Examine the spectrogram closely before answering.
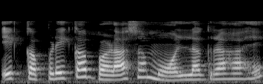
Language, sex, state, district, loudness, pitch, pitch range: Hindi, female, Bihar, Darbhanga, -16 LUFS, 255 Hz, 225-315 Hz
